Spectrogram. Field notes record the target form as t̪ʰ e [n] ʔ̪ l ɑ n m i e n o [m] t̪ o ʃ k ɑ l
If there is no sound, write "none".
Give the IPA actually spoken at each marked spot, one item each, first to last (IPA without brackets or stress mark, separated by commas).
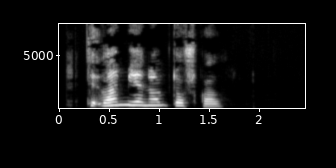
none, m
